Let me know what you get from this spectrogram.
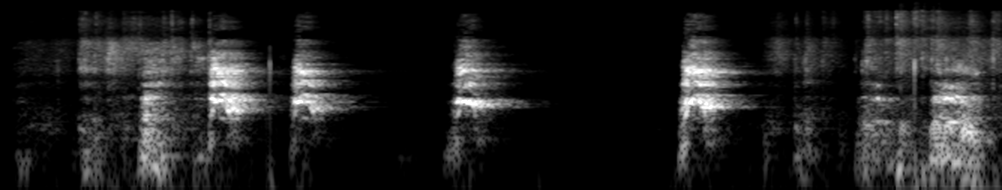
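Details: Young Maltese puppy standing up to a Chinese Crested, giving sharp high-pitched yaps in irregular bursts, some doubled, separated by brief silences, with rustling and movement noise around the barks.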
